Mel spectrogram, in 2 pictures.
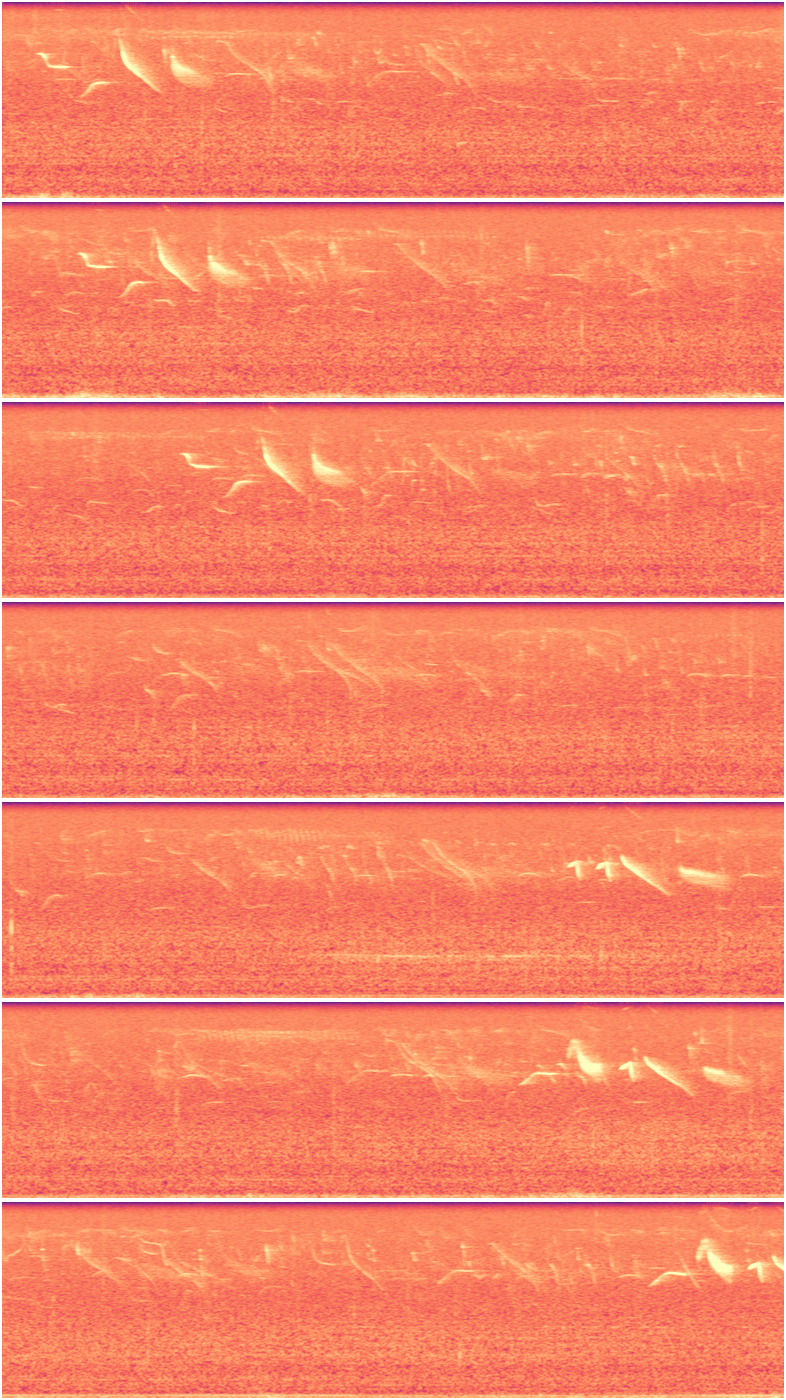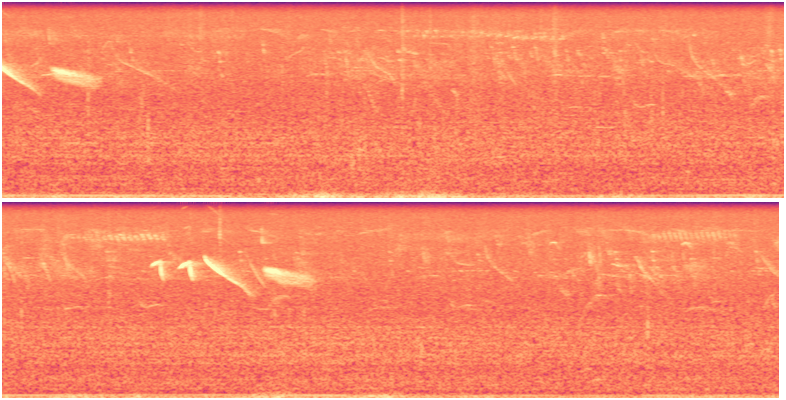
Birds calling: Yellow-faced Grassquit (Tiaris olivaceus), Rufous-collared Sparrow (Zonotrichia capensis)

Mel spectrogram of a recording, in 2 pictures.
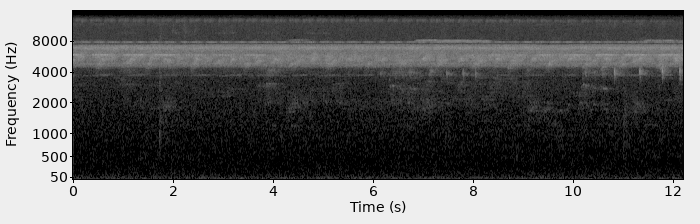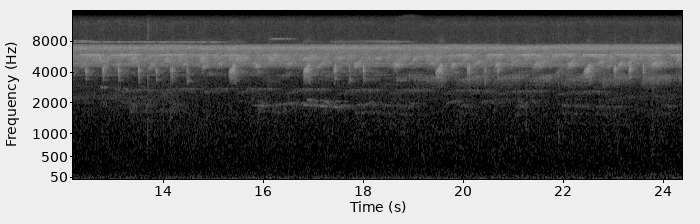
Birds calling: Black-faced Antthrush (Formicarius analis), unidentified bird

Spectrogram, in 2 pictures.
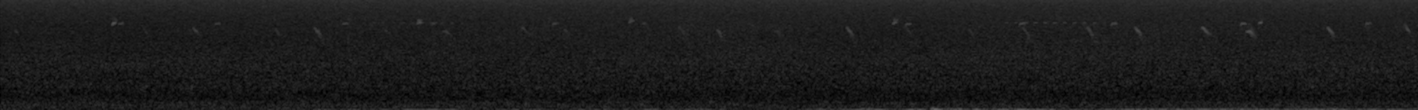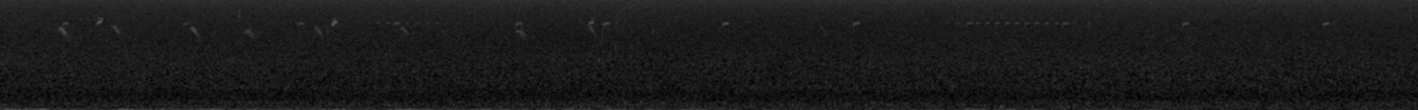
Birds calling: White-crowned Sparrow (Zonotrichia leucophrys), Dark-eyed Junco (Junco hyemalis), Gray-crowned Rosy-Finch (Leucosticte tephrocotis)

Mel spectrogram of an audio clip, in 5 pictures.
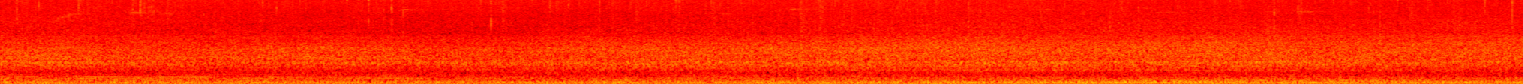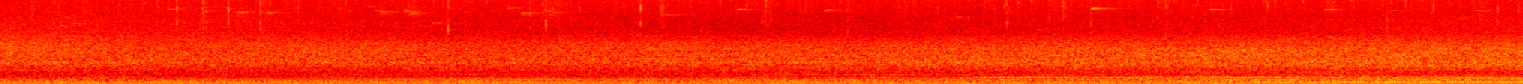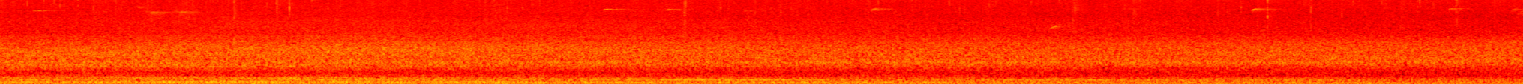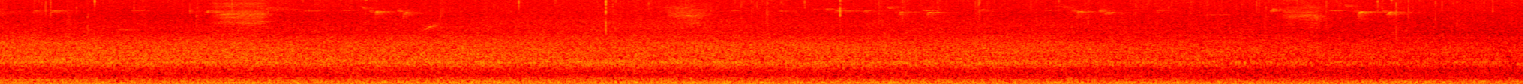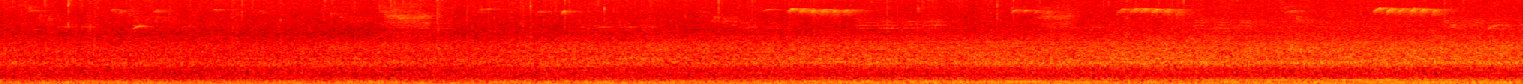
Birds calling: Gray Catbird (Dumetella carolinensis), Black-capped Chickadee (Poecile atricapillus), unidentified bird

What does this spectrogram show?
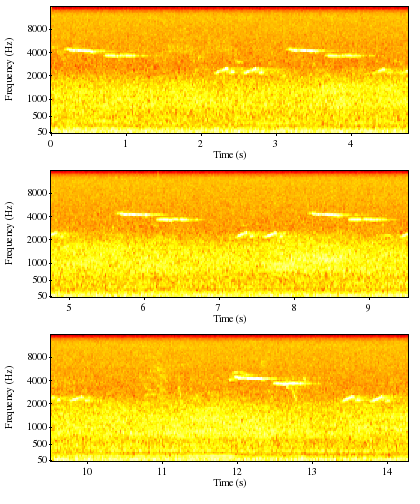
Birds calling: Tufted Titmouse (Baeolophus bicolor), Black-capped Chickadee (Poecile atricapillus)

